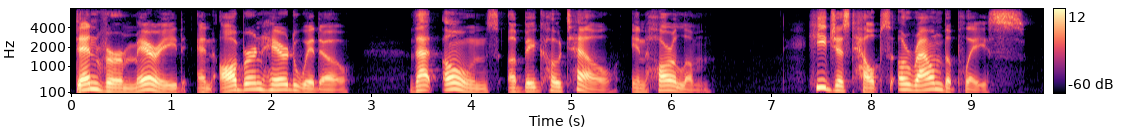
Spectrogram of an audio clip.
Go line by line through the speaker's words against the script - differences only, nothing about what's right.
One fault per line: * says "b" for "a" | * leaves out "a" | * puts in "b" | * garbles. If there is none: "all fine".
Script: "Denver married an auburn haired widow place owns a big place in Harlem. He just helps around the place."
* says "that" for "place"
* says "hotel" for "place"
